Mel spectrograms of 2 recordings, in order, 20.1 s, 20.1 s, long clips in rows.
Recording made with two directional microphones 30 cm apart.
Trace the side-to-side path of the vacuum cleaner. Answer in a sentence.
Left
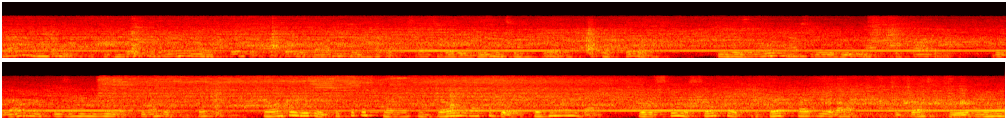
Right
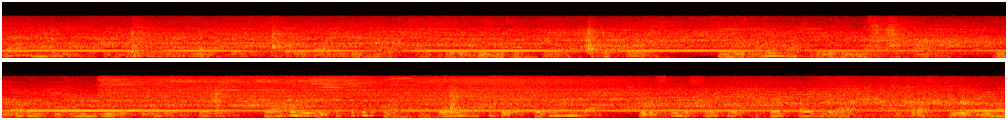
In this clip you hear the vacuum cleaner go right and come back.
